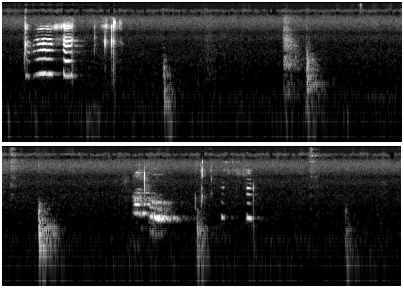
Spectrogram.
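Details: House cat chattering at spotted prey: a quick run of stacked harmonic chirps at the start, then soft clicks and a second wavering chirp, all indoors with low background hum.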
